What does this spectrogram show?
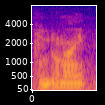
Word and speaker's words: Plutonite: These are what Oakley calls plutonite, I believe is how it's pronounced, plutonite, like planet Pluto and night.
